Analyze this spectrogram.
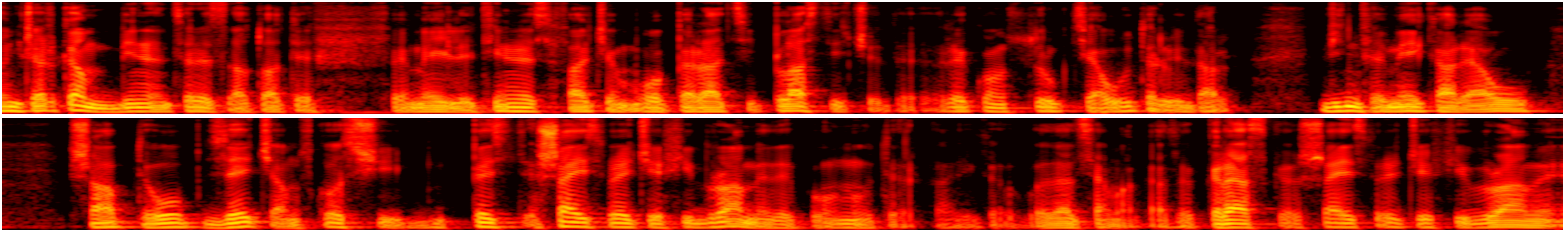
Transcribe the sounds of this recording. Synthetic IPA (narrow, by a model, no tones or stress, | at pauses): ɨnt͡ʃe̞rkəmbineɨnt̪se̞le̞slat̪oat̪e̞fe̞me̞ile̞t̪ineɾe̞sə̥fa̰t͡ʃe̞mo̞̰pe̞ɾat̪sijplast̪it͡ʃe̞d̪ere̞ko̞nst̪ɾuk̚t̪siaut̪eɾulṵjd̪ar | vind̪fe̞me̞jkaɾe̞aw | ʃap̚t̪e̞opt̪zet͡ʃea̰msko̞sʃḭpe̞st̪e̞ʃajspɾezet͡ʃe̞fibɾuame̞d̪epeunut̪erad̪ikəvə̰d̪a̰t̪sʲamʔakasəkɾeaskəʃajspɾezet͡ʃe̞fibɾua̰mḛ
